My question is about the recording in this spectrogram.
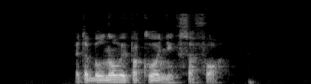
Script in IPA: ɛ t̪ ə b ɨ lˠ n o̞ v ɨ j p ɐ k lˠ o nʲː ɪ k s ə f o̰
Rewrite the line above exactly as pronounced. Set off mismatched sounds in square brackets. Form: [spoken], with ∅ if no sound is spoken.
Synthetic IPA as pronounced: ɛ t̪ ə b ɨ lˠ n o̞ v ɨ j p ɐ k lˠ o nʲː ɪ k s [ɐ] f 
